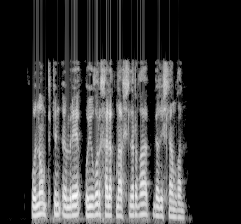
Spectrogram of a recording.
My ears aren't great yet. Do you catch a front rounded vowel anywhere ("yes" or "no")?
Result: yes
